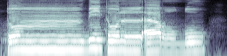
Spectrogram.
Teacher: cara membacanya adalah suara nunnya diganti dengan suara mim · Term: iklab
